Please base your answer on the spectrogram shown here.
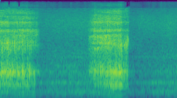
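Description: Two short, rough snorting bursts, an imitation of the obstructed breathing of obstructive sleep apnea.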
